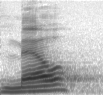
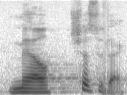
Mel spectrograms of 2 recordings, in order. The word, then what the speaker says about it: Melchizedek: To say it properly, you put the accent on Mel, not Kiz or Chiz or Dek. It's Melchizedek. Melchizedek.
